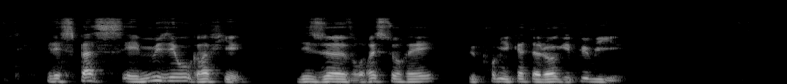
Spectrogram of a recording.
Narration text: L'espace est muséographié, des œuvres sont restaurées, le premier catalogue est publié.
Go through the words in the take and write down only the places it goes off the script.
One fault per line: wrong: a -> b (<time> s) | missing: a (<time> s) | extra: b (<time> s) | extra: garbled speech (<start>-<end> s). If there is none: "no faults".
missing: sont (3.7 s)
